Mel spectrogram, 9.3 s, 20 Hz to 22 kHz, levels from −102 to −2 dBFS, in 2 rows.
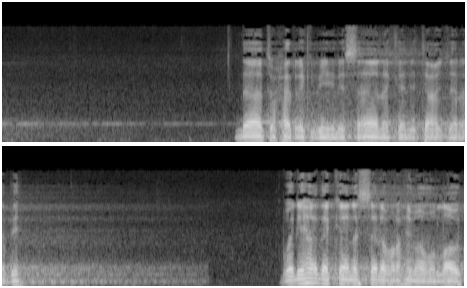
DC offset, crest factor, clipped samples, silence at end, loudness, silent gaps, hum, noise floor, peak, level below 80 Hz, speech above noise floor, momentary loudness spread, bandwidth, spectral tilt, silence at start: under 0.1%; 22 dB; under 0.1%; 0 s; -22 LUFS; none; none; -63 dBFS; -2 dBFS; -52 dBFS; 42 dB; 20 LU; 11 kHz; -5 dB/octave; 2.35 s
